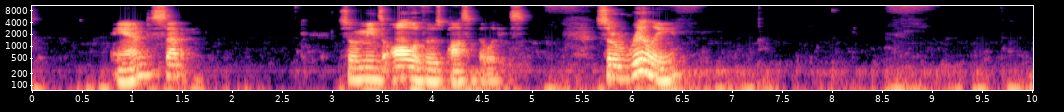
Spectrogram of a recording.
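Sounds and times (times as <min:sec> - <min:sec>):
soft hiss: 0:02.6 - 0:10.0.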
